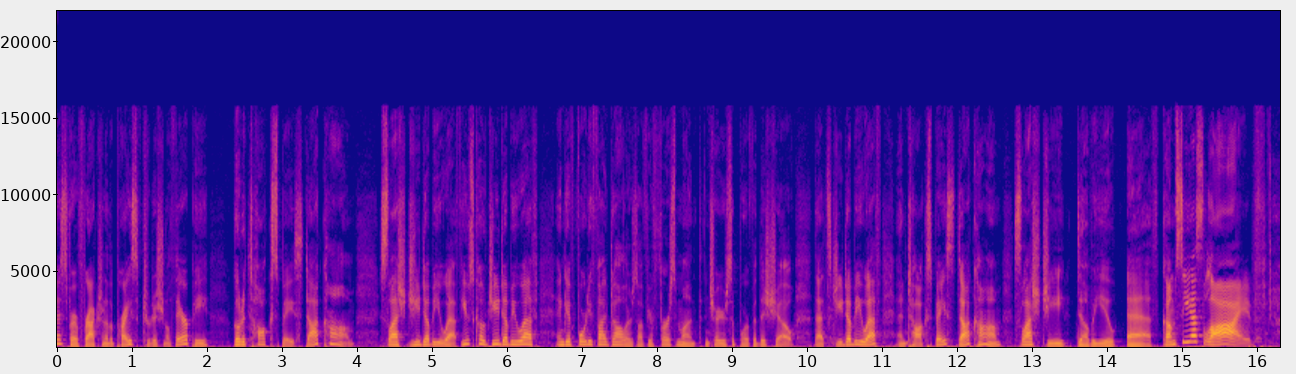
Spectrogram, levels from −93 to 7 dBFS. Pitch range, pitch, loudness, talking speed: 145-195 Hz, 170 Hz, -22 LUFS, 150 wpm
